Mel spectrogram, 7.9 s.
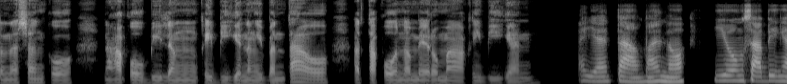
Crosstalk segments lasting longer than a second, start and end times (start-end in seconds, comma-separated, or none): none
